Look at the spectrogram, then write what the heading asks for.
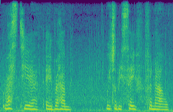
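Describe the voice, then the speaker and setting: A woman's voice: fairly high pitch, fairly even intonation, measured pace, darkish tone, lightly acted, poor audio. An actress playing a proper, resolute young wife facing vampires in a radio play, firm and formal in her speech. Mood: concerned. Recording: faint background noise.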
